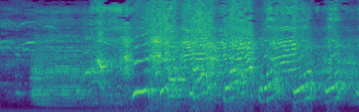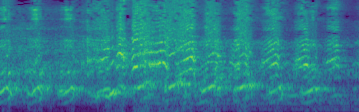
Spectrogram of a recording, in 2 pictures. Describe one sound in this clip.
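A woman laughs loudly and repeatedly close by.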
